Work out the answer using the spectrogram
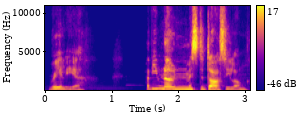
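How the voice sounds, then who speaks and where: A man playing a charming, wronged young officer in a period radio play, confiding and measured, with music behind. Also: high voice, huge pitch swings, exaggerated voice. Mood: polite, probing. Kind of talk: live-read period radio play acting.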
